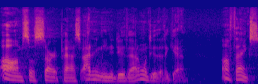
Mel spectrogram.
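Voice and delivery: casual, breezy, careless throwaway tone. Acting out someone who slaps the pastor, then apologizing: careless apology. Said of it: "imagine if someone says to me".

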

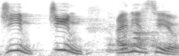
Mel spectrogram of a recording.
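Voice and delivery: put-on wonderful Spanish accent, loud calling out. Retell how a man would call to you down the hall at MSM, in Solomon's wonderful Spanish accent. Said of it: "in this wonderful Spanish accent".

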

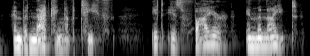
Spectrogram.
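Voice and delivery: ordinary talk

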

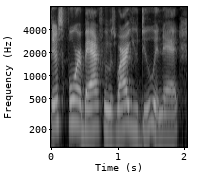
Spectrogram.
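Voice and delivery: ordinary delivery

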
